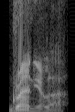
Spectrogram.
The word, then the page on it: granular: British English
